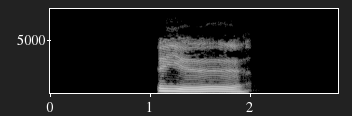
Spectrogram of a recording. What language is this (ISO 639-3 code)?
bak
